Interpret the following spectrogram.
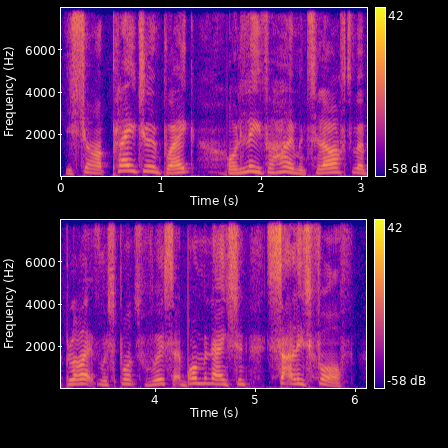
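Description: A man voicing a furious, authoritarian old schoolteacher who yells and rants in old-fashioned speech. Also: high voice, a little fast, pitched above the performer's own voice, natural voice. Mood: ranting. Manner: ranting, yelling, archaic speech.

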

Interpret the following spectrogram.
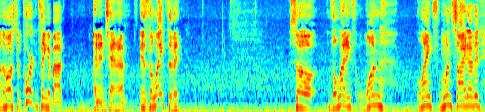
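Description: Middle-aged American male DIY vlogger, bright forceful voice pitched a bit high, folksy explaining, noisy phone recording. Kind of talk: casual explanatory how-to talk. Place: inside a small aluminum cargo or horse trailer. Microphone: phone at arm's length. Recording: noisy small metal trailer interior.

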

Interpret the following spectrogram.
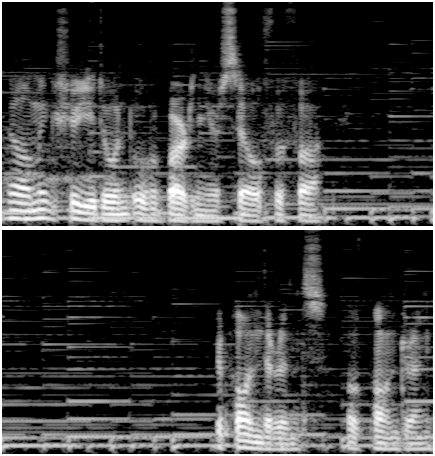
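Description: A man's voice: sits low, normal speed, over music, close to an everyday voice. Man playing a suspicious old grandmother. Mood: suspicious, dry. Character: elderly grandmother deer, suspicious, dryly stern.

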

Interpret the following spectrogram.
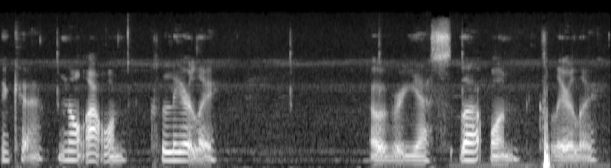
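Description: A young woman from Ireland streams a game and chats in a slow, drawn-out way. Her voice carries a gravelly fry, and she rambles, restarts and trails off mid-sentence. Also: medium pitch, level tone. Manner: rambling, self-interrupting, laughs often. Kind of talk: casual gameplay chat.

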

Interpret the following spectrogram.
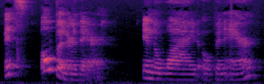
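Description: A young woman teacher reading a rhyming children's picture book aloud in an expressive, sing-song way. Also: low-pitched, measured pace, far from the mic, a little hiss or hum. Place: small room in front of a painted backdrop. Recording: echoey room, voice from off-mic.

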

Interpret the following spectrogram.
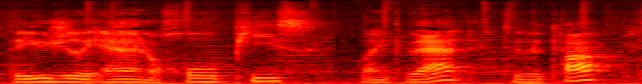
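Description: A man's voice: mid-range voice, lively intonation, normal speed, fairly bright tone, soft background music. Middle-aged man hosting a home cooking lesson. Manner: friendly, explanatory, step-by-step instructions. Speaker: cooking show host. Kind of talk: casual cooking demonstration. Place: home kitchen indoors.

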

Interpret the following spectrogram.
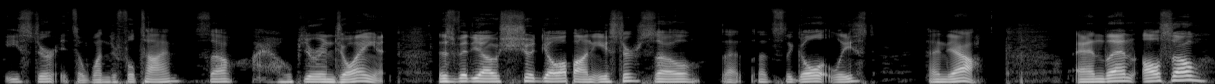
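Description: A man's voice: medium pitch, no echo. A young man with a stuffed-up nose giving playful, boastful commentary while playing a game. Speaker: gaming channel host. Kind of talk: casual gameplay commentary.

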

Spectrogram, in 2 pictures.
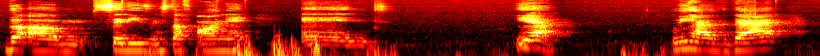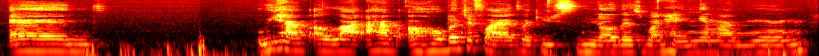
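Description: Young woman vlogger with a New York accent touched by Guyanese, low-ish voice, rambling chat, recorded in an echoey room. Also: steady tone, measured pace, background noise. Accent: New York with a slight Guyanese tinge. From New York, of Guyanese family. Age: young adult. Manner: chatty, rambling, lots of "like" and "um". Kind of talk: casual chat to camera. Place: small bedroom at home.

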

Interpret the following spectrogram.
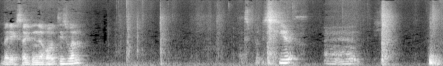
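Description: A man's voice: medium pitch, animated, vocal fry, background noise. Argentine man, echoey small room. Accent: Argentine Spanish. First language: Spanish. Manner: halting, apologetic, lists titles one by one. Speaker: collector showing a haul. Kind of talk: casual chat to camera. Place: small bedroom indoors.

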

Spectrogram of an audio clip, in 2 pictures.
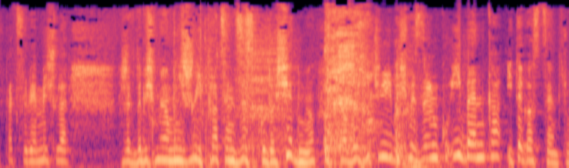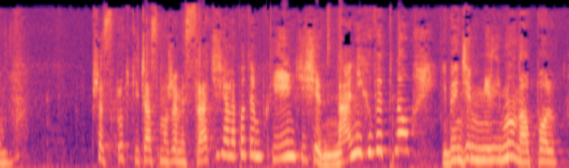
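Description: An actress in a radio comedy playing a thrifty, hard-nosed businessman's wife with a brisk, insistent manner. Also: fairly high pitch, animated, a little hiss or hum, lightly acted. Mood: scheming, insistent. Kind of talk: radio comedy drama acting.

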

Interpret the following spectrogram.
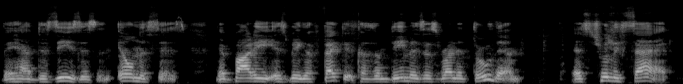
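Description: Raspy, gravelly-voiced man reading cards. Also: mid-range voice, normal speed, low-quality recording. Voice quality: raspy from allergies and overuse. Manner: earnest, repetitive, addresses viewers as you guys. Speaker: tarot reader and spiritual coach. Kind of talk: spiritual reading monologue to camera.

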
